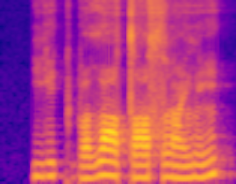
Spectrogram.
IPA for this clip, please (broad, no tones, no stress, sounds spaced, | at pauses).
j i k b ɵ ðˤ o tˤ ʉ sˤ j ĩ l ĩ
